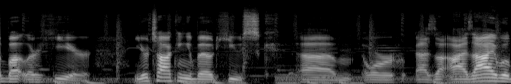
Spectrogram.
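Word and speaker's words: Heussc: ai program named husk h-e-u-s-s-c uh uh pronounced husk but for the sake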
